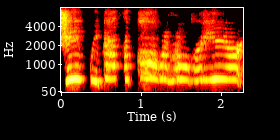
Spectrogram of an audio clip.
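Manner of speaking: mock, shrill, very high-pitched police shouting. Retelling how the police called out on arriving: imitating officers yelling. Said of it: "and they yelled".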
